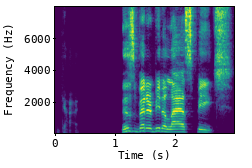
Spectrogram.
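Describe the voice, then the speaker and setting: Exasperated man, higher-pitched voice. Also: slow pace, sharp tone. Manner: exasperated, incredulous, repeats himself. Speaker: reaction video host. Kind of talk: casual reaction commentary, slangy.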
